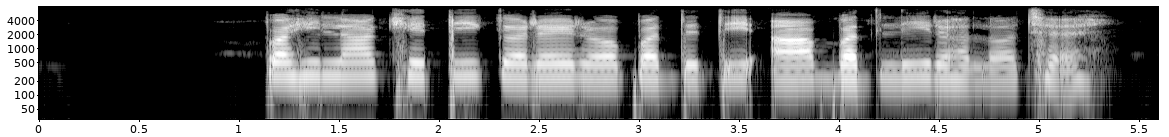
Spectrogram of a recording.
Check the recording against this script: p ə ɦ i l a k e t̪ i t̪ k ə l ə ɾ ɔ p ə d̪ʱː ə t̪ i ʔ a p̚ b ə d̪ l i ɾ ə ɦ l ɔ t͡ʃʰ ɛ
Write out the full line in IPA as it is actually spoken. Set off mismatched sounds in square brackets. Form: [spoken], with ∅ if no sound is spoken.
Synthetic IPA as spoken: p ə ɦ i l a [kʰ] e t̪ i [∅] k ə [ɾ] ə ɾ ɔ p ə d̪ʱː ə t̪ i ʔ a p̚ b ə d̪ l i ɾ ə ɦ l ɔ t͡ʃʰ ɛ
